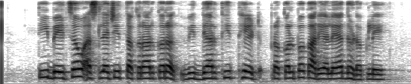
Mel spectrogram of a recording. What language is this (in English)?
Marathi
